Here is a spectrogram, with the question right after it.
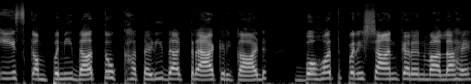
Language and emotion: Punjabi, disgusted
